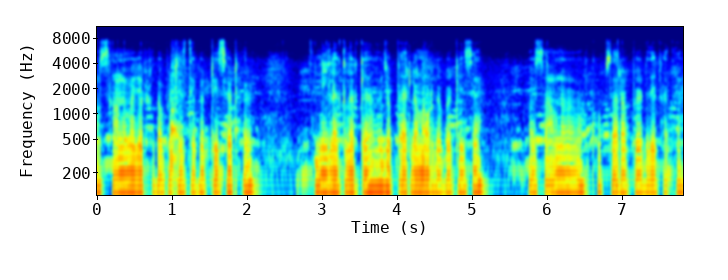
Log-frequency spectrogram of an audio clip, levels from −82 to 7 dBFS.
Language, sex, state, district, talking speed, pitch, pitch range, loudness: Chhattisgarhi, male, Chhattisgarh, Raigarh, 205 wpm, 105 Hz, 100-120 Hz, -20 LUFS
